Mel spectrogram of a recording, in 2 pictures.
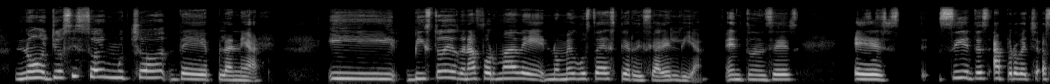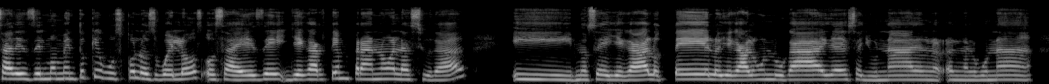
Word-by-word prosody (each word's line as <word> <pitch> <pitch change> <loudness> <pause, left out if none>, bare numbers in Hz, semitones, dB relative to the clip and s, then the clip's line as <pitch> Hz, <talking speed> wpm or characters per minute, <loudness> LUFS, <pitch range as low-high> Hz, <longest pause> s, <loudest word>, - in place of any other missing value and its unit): No, 300 +5 +3
yo 305 +3 -2
sí 385 +6 +6
soy 350 -3 +1
mucho 315 0 -1
de 230 -1 0
planear. 200 -5 -2 0.6
Y 260 -3 0
visto 260 +7 -1
desde 300 -4 -1
una 250 +1 +1
forma 270 +1 0
de, 250 -4 0
no 230 0 -4
me 250 +2 -2
gusta 255 +1 -1
desperdiciar 210 -7 -1
el 200 +2 -3
día. 195 +6 -9
Entonces, 230 +1 -1 0.5
este 230 -4 +4 0.4
Sí, 300 +6 +7
entonces, 275 -1 0
aprovecha, 260 -3 0
o 235 - -1
sea, 255 0 +5
desde 250 0 +4
el 250 - -1
momento 260 +3 -4
que 345 - -7
busco 275 0 -3
los 250 -5 +1
vuelos, 230 +5 -1
o 230 - -1
sea, 220 -2 +3
es 215 +1 0
de 245 -3 +2
llegar 225 +1 +1
temprano 250 -2 -1
a - - +1
la 230 -2 -1
ciudad, 215 - -2 0.4
y, 225 -4 -2
no 215 0 -3
sé, 215 -1 0
llegar 210 0 +3
al 220 0 +2
hotel, 235 +2 +2
o - - +1
llegar 215 -1 +2
a - - +6
algún 225 +2 -3
lugar, 220 0 +2
ir 220 - -3
a 225 - +1
desayunar 210 -2 -3
en 210 - -6
en - - -6
alguna, 205 +1 -4
235 Hz, 170 wpm, -25 LUFS, 215-260 Hz, 0.6 s, Sí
